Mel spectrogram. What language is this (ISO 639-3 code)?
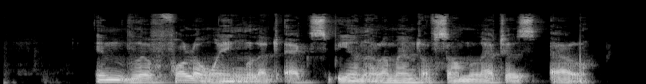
eng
